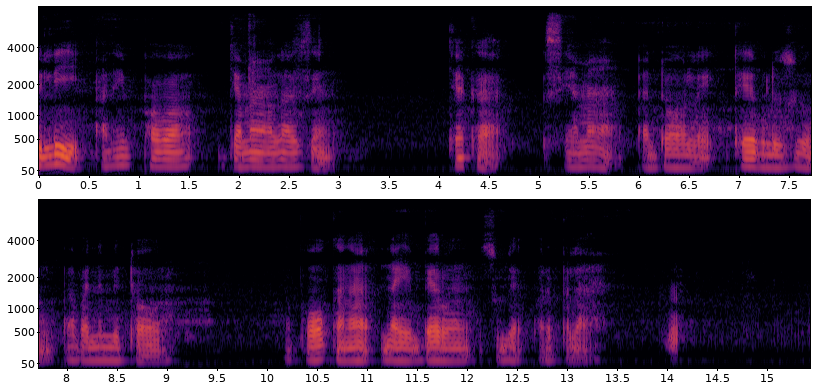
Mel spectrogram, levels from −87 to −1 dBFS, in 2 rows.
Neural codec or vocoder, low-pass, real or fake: none; 7.2 kHz; real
